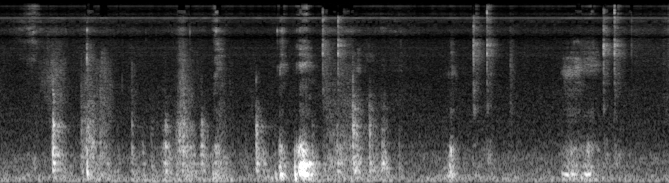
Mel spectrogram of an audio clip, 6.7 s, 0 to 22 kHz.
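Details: 8-week-old golden retriever puppy snoring while asleep.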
